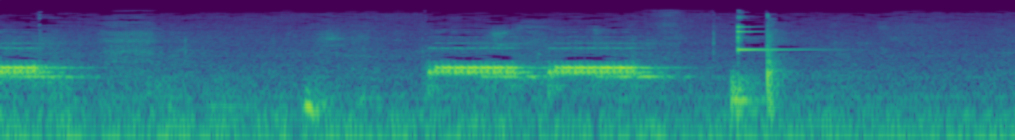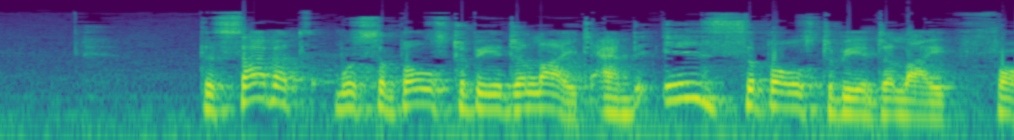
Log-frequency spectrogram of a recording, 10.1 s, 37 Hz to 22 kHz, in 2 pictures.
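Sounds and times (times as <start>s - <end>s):
electronic telephone ringing: 0.0s - 0.5s, 2.1s - 3.5s
speech: 6.1s - 10.1s.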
